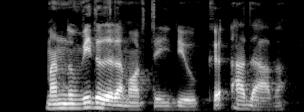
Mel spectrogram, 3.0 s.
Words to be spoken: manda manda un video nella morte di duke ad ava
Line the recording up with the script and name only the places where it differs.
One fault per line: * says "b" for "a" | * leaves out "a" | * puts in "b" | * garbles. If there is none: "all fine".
* leaves out "manda"
* says "della" for "nella"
